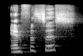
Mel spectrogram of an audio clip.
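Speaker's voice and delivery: high, rising disbelief; incredulous question. Real, not acted. Streamer questioning the new league rule, incredulous. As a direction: throw the word back as a disbelieving question. Incredulous echo of the rule's name.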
